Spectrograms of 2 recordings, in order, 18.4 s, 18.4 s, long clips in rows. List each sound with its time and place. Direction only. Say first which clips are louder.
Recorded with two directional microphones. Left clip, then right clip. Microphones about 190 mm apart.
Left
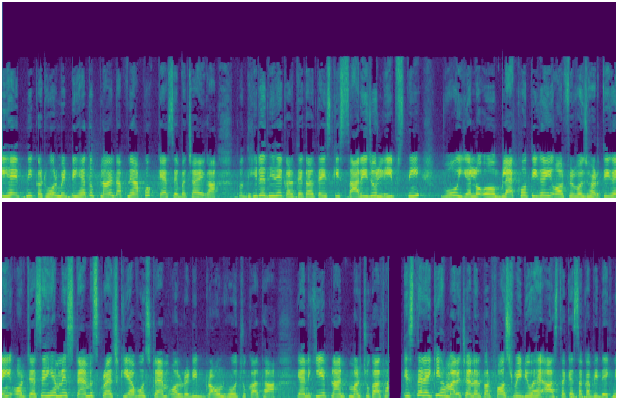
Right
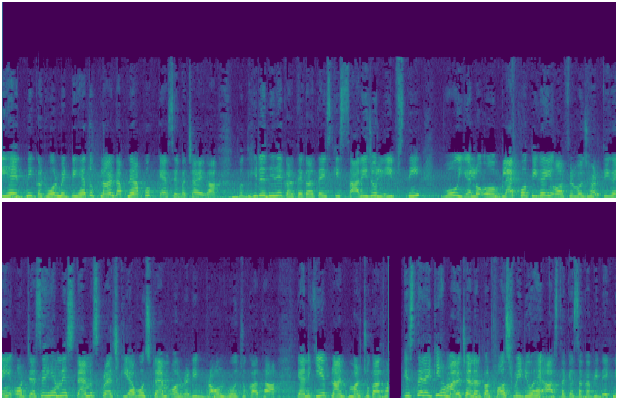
0.0 s a woman's voice: left 7 dB; 15° left (ahead or behind)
